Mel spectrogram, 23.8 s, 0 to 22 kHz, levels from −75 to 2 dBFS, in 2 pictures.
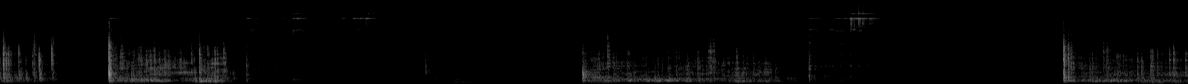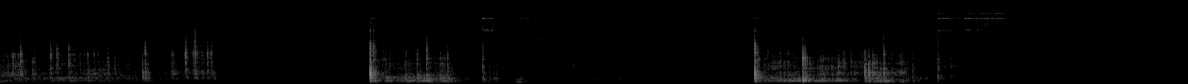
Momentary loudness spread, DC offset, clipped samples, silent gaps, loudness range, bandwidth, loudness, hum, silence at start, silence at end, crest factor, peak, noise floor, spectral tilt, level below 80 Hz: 17 LU; under 0.1%; under 0.1%; 4.37-4.50 s; 8 LU; 15.5 kHz; -50 LUFS; none; 0 s; 1.5 s; 32 dB; -20 dBFS; -88 dBFS; -3.5 dB/octave; under -90 dBFS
